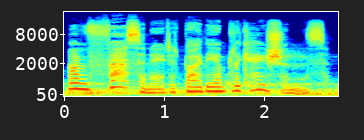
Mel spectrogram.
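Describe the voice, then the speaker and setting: A woman playing a coldly pragmatic, curious archmage in a video game, speaking in a measured, aloof manner. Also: on the low side, big pitch swings, background noise. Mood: intrigued.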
